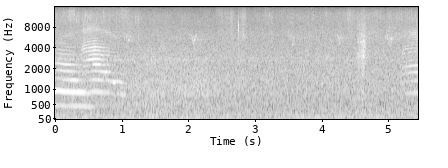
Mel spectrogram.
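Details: House cat in conversation with its owner, one clear falling meow at the start and a fainter one at the close, with quiet room noise between.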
